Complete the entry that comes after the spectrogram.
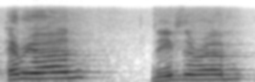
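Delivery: loud call to clear the room; commanding order. Acted. Joseph ordering everyone out of the room, loud command. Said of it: "he said to everyone".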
